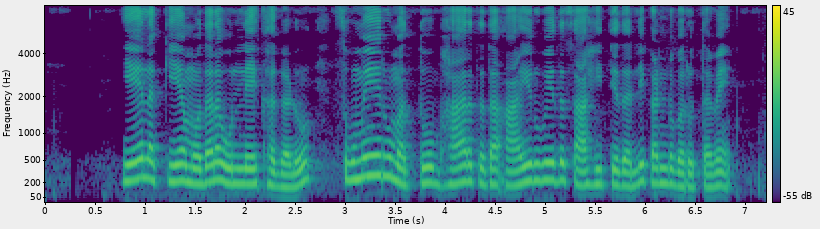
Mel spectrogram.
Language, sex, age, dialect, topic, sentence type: Kannada, female, 25-30, Coastal/Dakshin, agriculture, statement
